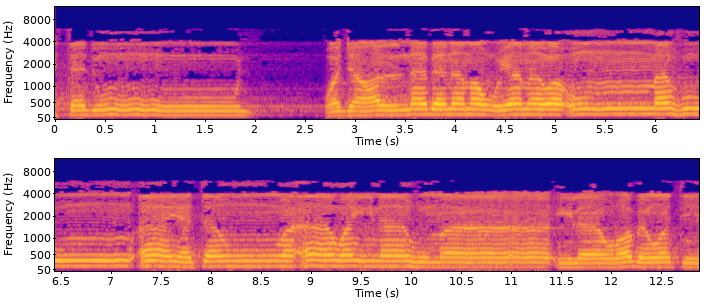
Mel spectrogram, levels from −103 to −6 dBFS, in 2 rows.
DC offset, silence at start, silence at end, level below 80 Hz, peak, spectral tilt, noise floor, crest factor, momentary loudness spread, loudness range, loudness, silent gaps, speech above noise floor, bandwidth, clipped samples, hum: under 0.1%; 0 s; 0 s; -58 dBFS; -4 dBFS; -7 dB/octave; -47 dBFS; 16 dB; 6 LU; 3 LU; -20 LUFS; none; 27 dB; 6.2 kHz; under 0.1%; none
